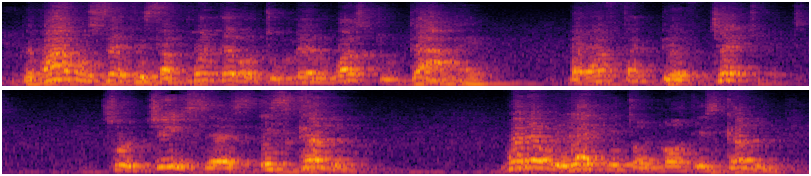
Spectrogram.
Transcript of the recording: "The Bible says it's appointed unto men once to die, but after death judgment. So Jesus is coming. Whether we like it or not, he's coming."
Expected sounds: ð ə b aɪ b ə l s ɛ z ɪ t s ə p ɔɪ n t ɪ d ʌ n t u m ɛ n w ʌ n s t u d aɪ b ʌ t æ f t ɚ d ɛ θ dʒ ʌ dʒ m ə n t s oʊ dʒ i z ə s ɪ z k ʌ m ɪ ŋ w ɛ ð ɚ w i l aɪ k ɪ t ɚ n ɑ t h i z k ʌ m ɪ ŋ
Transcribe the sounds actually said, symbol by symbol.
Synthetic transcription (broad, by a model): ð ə b aɪ b ə l s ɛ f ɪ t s ə p ɔɪ n t ɪ d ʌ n t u m ɛ n w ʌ s t u d aɪ b ʌ t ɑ f t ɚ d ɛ f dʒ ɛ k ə t s oʊ dʒ i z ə s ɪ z k ʌ m ɪ ŋ w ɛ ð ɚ w i l aɪ k ɪ t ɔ n ɑ t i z k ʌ m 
